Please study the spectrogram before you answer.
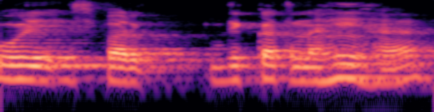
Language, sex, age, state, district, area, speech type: Hindi, male, 30-45, Bihar, Samastipur, rural, spontaneous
